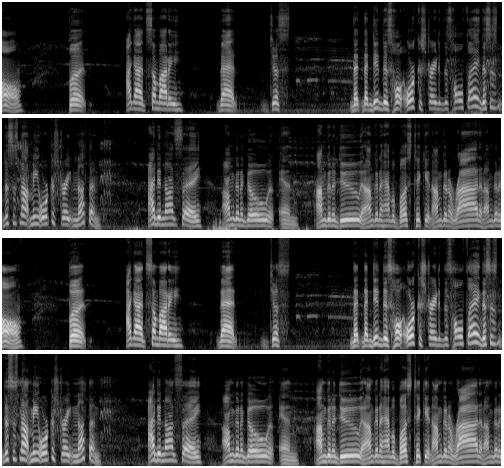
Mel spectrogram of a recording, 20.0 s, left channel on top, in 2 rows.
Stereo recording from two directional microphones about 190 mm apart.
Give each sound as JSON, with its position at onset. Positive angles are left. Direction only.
{"t": 0.0, "sound": "speech", "side_deg": -40}
{"t": 7.0, "sound": "speech", "side_deg": -30}
{"t": 11.9, "sound": "speech", "side_deg": 30}
{"t": 12.9, "sound": "speech", "side_deg": -30}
